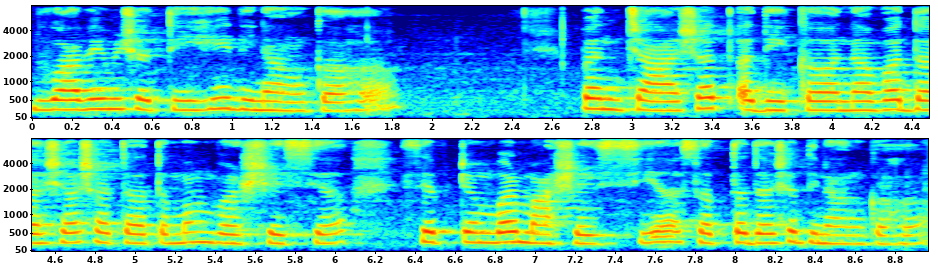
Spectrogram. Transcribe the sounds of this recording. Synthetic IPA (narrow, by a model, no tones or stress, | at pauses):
d̪ʋaːʋimʃɐt̪iːɦid̪inaːŋkɐɦɐ̰ | pɐɲt͡ʃaːʃɐt̪ʰɐd̪ʱikɐnɐʋɐd̪ɐʃɐʃɐt̪ɐt̪ɐmɐmʋɐɾʂɐsjɐsep̚ʈembɐɾmaːʃɐsjɐsɐp̚t̪ɐd̪ɐʃɐd̪inaːŋkɐɦɐ̆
